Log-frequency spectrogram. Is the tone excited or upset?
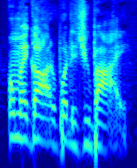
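upset. It sounds upset and annoyed.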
